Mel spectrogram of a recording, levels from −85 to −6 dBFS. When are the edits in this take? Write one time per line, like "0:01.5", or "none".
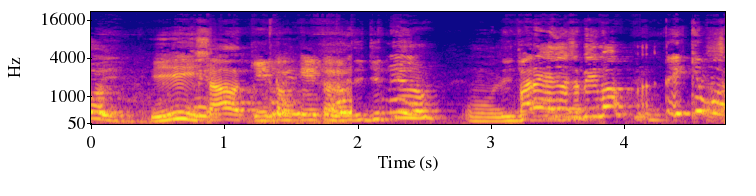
0:02.0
